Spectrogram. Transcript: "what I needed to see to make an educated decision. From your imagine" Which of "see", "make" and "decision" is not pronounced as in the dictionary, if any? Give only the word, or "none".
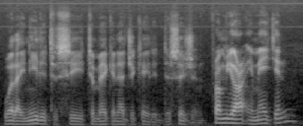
none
